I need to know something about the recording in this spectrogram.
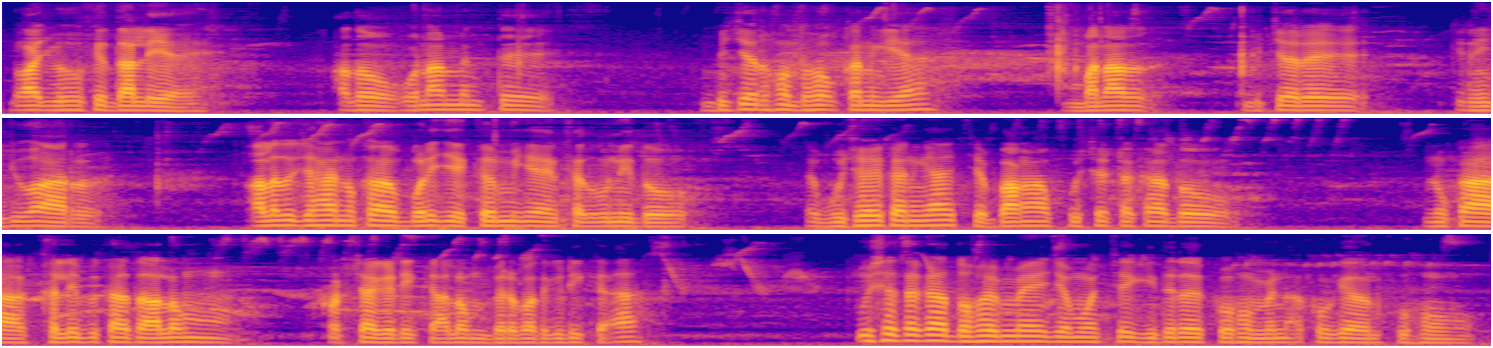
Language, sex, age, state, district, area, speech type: Santali, male, 45-60, Jharkhand, Bokaro, rural, spontaneous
